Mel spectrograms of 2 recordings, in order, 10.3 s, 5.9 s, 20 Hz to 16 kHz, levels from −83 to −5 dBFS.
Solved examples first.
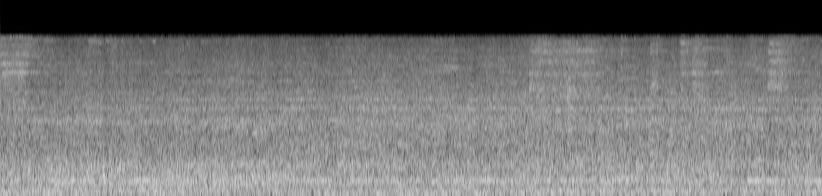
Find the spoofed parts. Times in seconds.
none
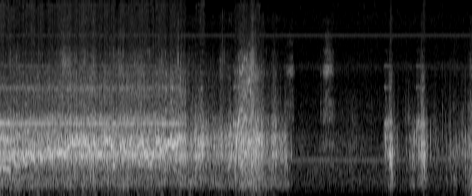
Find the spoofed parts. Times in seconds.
none

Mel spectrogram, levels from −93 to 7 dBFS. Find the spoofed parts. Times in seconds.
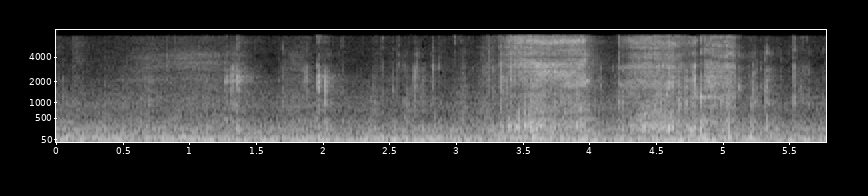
2.6-4.8 (vocoder, BigVGAN v2)

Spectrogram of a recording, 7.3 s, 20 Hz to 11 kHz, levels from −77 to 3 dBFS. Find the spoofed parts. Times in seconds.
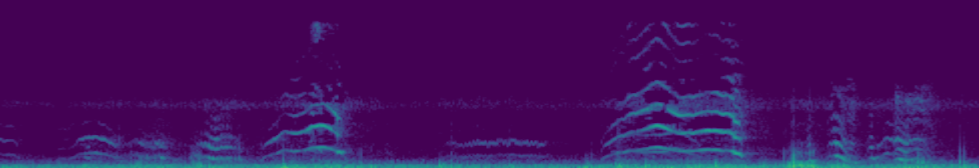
1.7-2.4 (vocoder, BigVGAN v2)

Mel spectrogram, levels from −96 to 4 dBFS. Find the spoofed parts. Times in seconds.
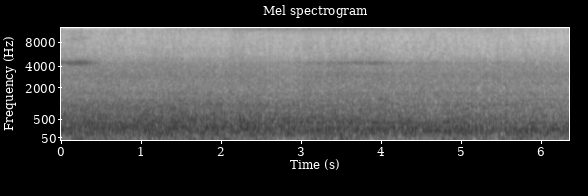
2.5-3.1 (vocoder, BigVGAN v2); 5.1-5.6

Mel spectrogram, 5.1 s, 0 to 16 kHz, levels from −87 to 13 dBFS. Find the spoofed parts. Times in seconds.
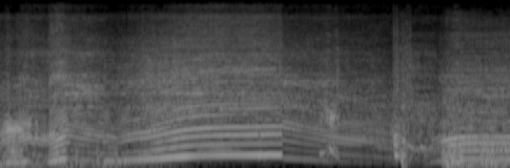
2.6-4.3 (vocoder, BigVGAN v2)

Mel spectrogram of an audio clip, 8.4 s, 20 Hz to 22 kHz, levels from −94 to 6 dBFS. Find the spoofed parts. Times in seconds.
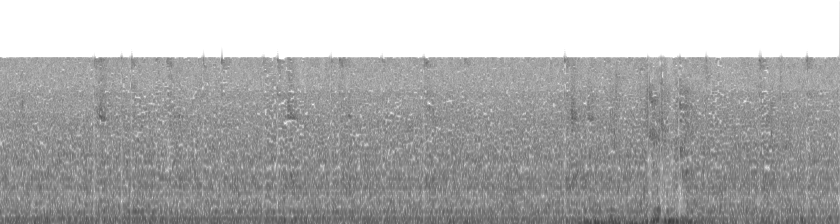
0.0-4.8 (vocoder, BigVGAN v2); 5.5-8.4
